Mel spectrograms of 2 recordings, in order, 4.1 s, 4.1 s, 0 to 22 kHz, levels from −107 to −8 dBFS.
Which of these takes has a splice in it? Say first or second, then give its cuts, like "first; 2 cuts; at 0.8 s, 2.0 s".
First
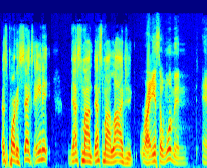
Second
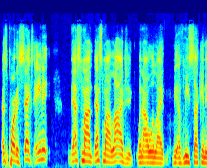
first; 1 cut; at 2.8 s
